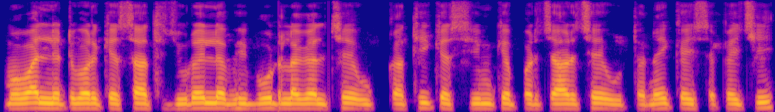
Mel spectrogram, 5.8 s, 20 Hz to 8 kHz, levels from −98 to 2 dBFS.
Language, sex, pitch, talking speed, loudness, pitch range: Maithili, male, 130 Hz, 235 wpm, -17 LUFS, 125-135 Hz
